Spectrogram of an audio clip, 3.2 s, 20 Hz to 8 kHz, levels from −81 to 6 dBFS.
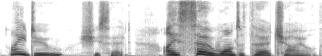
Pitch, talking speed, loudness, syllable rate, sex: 225 Hz, 185 wpm, -17 LUFS, 4.0 syllables/s, female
